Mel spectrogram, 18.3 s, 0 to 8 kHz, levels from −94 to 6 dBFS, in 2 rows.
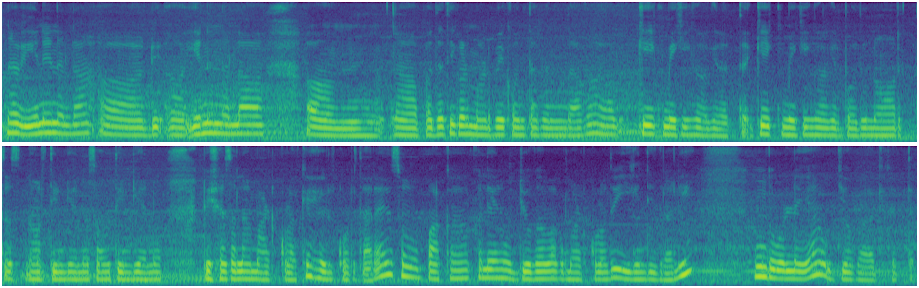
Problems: constant background noise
